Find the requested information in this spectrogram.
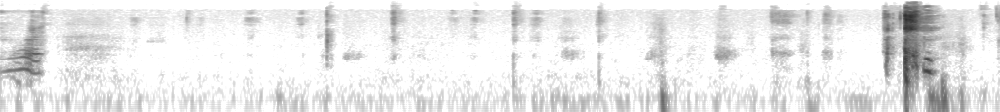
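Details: Single sharp explosive sneeze from a small animal, after a short meow and quiet clicks: sneezing.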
